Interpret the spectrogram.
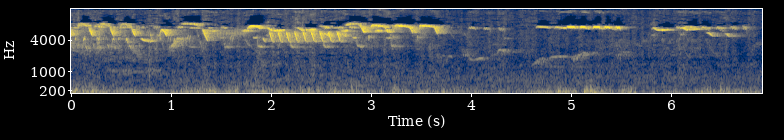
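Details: Black-throated bushtit giving very high, thin, rapid trilling calls in quick bursts, then sparser high pure notes, with a few lower whistled notes and a steady low rumble of wind in the background.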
